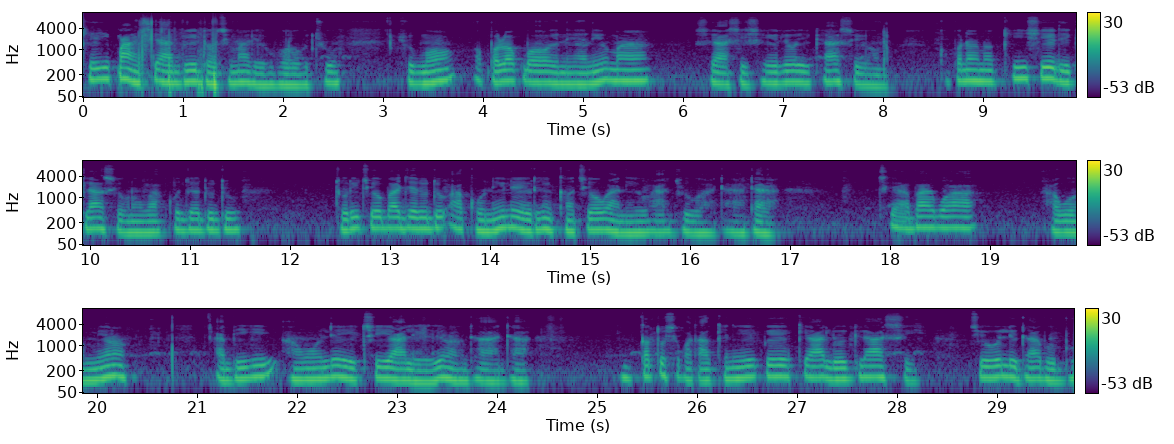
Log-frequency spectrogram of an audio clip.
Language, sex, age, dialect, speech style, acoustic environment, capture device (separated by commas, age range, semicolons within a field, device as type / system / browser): Yoruba, male, 25-34, Nigeria - Ibadan, happy, people talking; nature, mobile / Linux / Chrome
